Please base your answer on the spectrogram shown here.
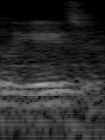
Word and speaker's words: Eliezer: Actually, it's A. E is pronounced A. Eliezer.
